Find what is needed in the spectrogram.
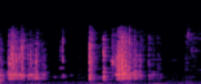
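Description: Quick clicking and tapping at a computer desk in two short spells, the second about a second in.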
